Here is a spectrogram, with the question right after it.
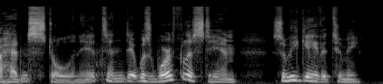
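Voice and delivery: plain

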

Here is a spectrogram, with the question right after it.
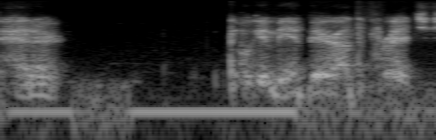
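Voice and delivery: put-on whispered, breathy, very hushed old man voice. Recalling a late grandfather asking for a beer, imitating grandfather's whisper. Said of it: "It sounded like he was whispering".

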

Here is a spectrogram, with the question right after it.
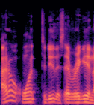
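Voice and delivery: ordinary delivery

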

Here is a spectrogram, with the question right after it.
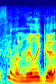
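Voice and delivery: ordinary talk

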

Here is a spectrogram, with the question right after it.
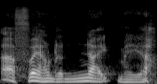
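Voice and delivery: put-on American Southern accent. Re-saying a quoted line when asked, in a put-on southern accent. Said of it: "you didn't say it in a Southern accent".

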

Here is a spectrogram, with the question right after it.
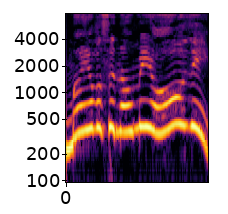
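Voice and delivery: very high, very slow, drawn-out yell. Recounting being ignored by their mother, the speaker reenacts calling out to her: retelling shouting at mom. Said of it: "gritando como a mãe".

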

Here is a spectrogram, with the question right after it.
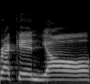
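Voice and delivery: put-on American Western accent. Getting ready in the mirror, slipping into a character's Western accent. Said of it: "kind of get that accent".

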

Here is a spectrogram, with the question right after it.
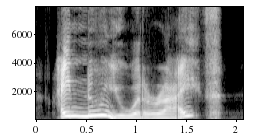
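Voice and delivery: put-on very high, crackling, cracky old-woman voice. Narrating, the speaker voices a figure greeting the arriving party: cracky voice. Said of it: "And in a cracky voice, they say".

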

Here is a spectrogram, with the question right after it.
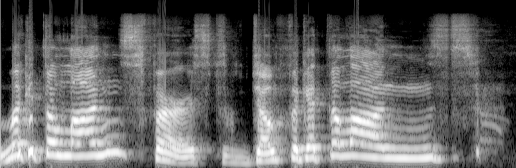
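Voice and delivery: put-on very high, nagging, thick New York accent.

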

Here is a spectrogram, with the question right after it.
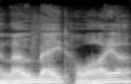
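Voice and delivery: terrible put-on Australian accent. Introducing an australian listener's question, a bad put-on australian accent. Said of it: "worst Australian accent ever".

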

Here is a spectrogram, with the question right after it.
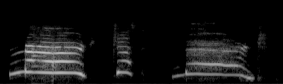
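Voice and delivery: tiny, very high squeaky voice, "merge" drawn out. Recalling a favorite scene, imitating the voices in it: squeaky voice. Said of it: "the squeaky voices going like".

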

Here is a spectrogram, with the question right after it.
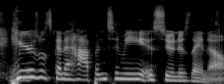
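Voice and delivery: plain

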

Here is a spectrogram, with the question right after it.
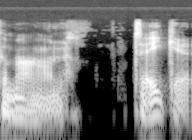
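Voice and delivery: deep, very low skeleton mutter. A narrator reads a skeleton's line in a story, muttered. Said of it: "muttered the skeleton".

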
